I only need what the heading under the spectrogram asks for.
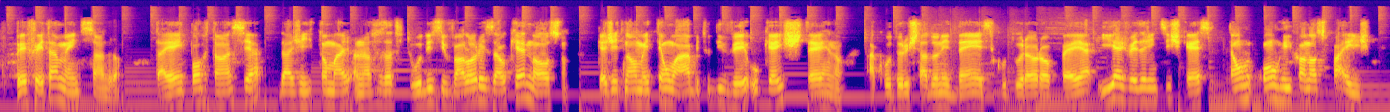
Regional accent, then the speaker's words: Northeast Region, Brazil; accent: Nordestino; a gente pensa, ou outras pessoas pensam que a gente tem um dialeto, né, nordestino, mas na verdade não, é um sotaque

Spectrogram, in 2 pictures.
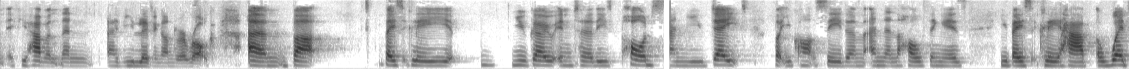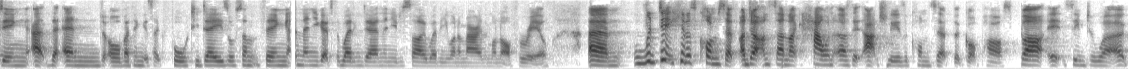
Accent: England, United Kingdom; as English people

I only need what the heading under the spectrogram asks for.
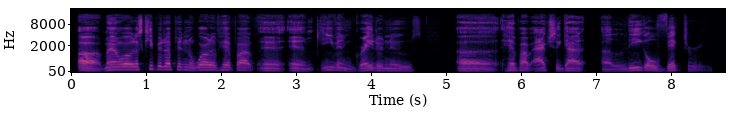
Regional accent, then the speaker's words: Pomona, California, United States; growing up in Pomona, walking to school, I remember being on the north side

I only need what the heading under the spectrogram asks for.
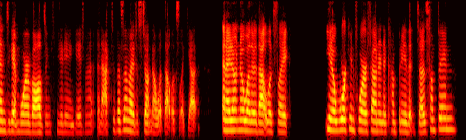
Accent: rural Iowa, United States; born or raised there

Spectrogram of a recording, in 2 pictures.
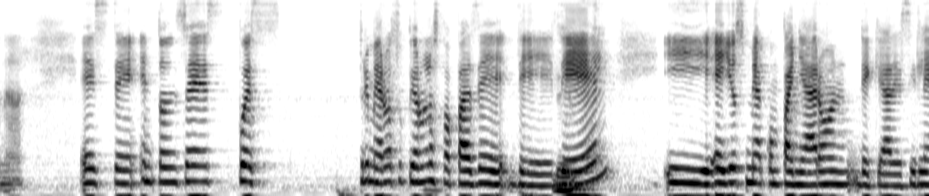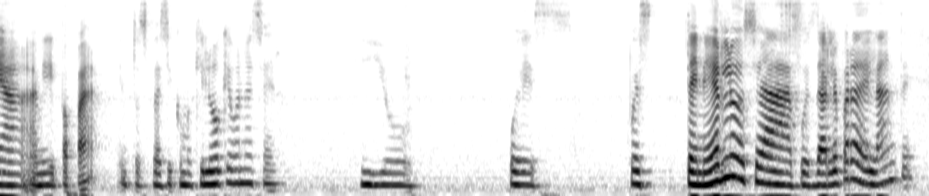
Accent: Monterrey, Nuevo León, Mexico; De, Monterrey, sí, yo soy aquí regia, regia. Un 6 de enero del 95

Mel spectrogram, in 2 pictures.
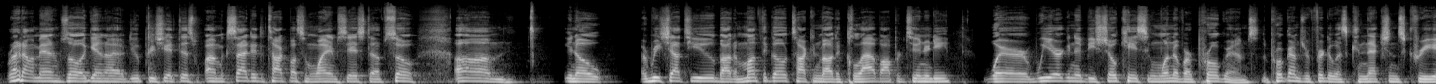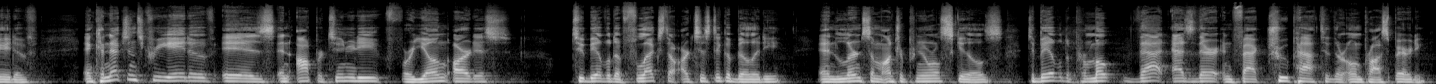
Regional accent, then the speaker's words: Chula Vista, California, United States; born and raised in Chula Vista, nineteen seventy-eight, August twentieth

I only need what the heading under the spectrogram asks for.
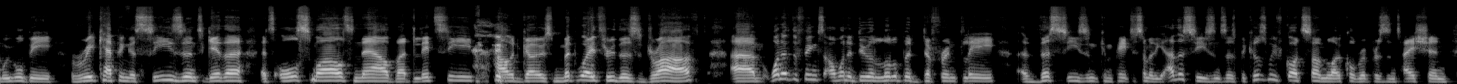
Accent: South Africa; moved away as an adult; I am a South African, but I'm an expat. I've lived out of South Africa for 15 years

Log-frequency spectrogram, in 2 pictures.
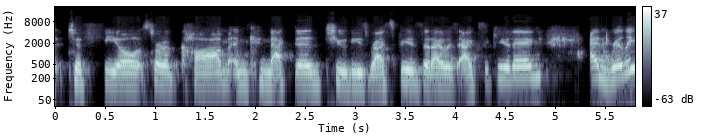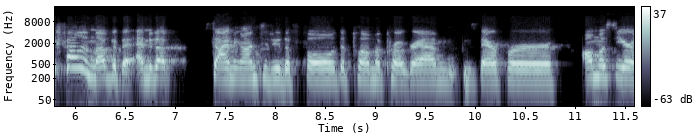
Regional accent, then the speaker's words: Southern California, United States; I grew up in Southern California

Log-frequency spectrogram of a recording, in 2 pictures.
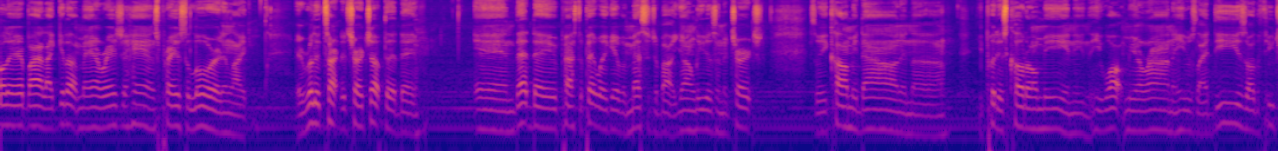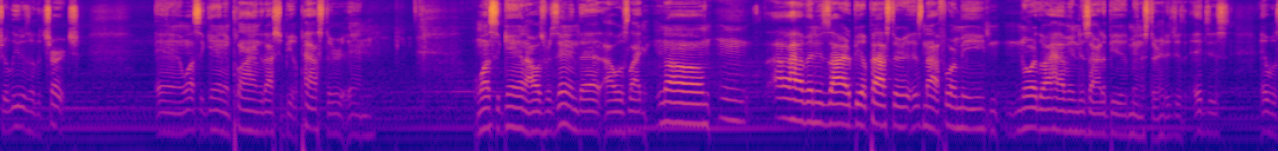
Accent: Montgomery, Alabama, United States; I grew up in Montgomery, Alabama, and my home church back home is Maggie Street

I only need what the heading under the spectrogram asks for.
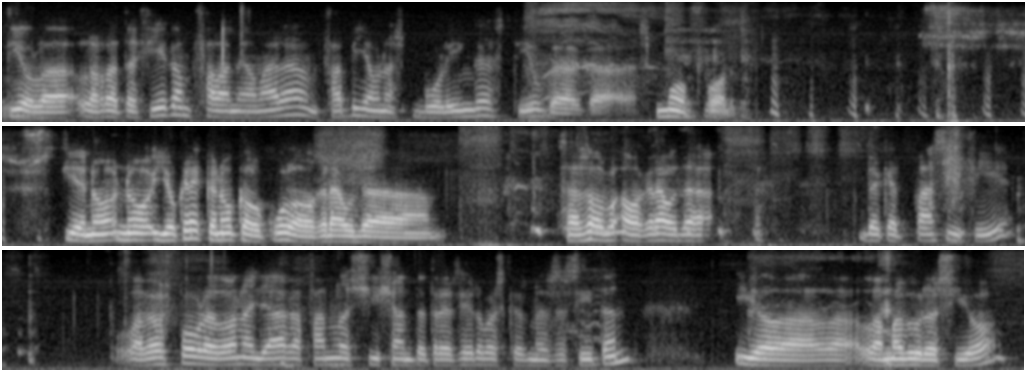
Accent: Vidreres, Catalonia, Spain; now in Quart, Spain; estic empadronat a Vidreres, sóc de Vidreres

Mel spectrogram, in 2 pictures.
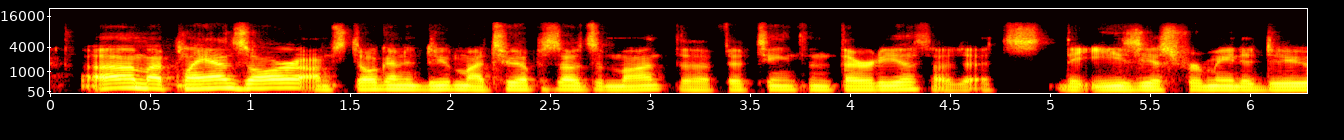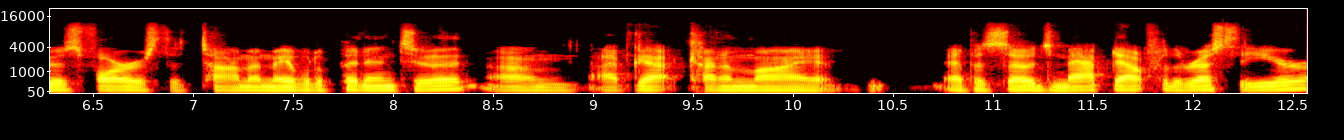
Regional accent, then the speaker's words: Arkansas, United States; born or raised there

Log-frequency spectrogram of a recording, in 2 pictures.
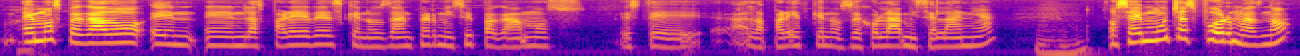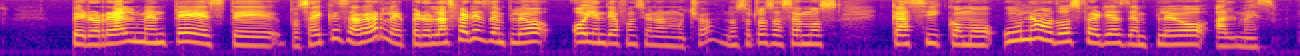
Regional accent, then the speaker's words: Celaya, Guanajuato, Mexico; somos de Celaya y si ves un 461 garantizas que eres de Celaya

